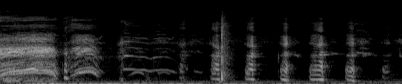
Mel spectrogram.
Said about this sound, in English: You heard that on the mic. Nick slapped his knee real hard.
